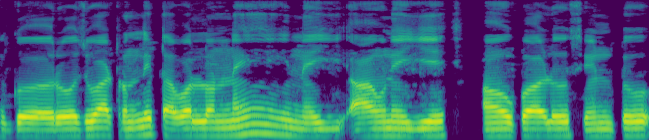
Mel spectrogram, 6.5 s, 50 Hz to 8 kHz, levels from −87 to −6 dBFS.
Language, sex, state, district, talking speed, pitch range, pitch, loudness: Telugu, male, Andhra Pradesh, Guntur, 100 wpm, 110-115 Hz, 110 Hz, -16 LUFS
